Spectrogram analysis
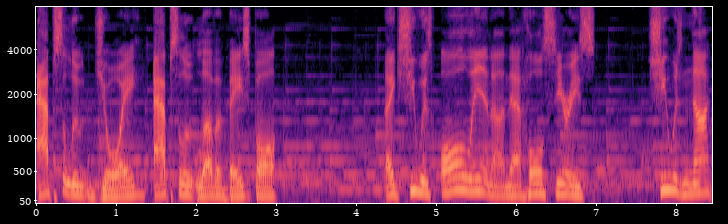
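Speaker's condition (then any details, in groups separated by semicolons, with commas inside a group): No condition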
